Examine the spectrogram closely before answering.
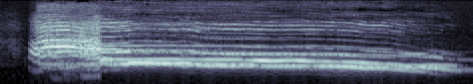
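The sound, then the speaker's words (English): A voice imitates a wolf howling: one long, loud howl lasting over three seconds that opens with a rough burst, then holds steady and slides slightly lower as it fades. “Hiding behind a tree, there was a wolf. And the wolf, he went,”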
